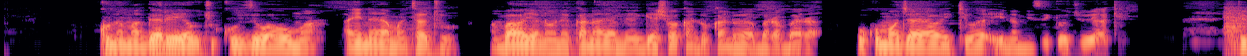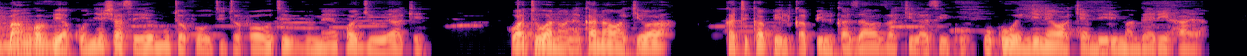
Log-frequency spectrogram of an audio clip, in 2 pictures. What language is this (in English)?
Swahili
